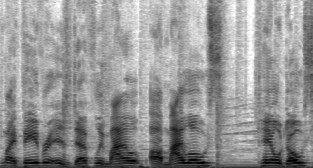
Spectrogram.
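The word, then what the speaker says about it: Miloš Teodosić: favorite is definitely mil Milos ta doich is I think how you say it from he's from Europe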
